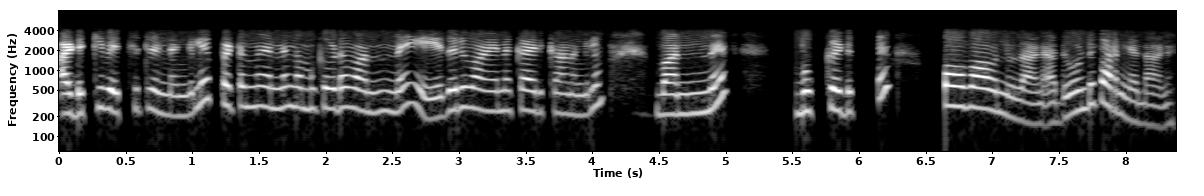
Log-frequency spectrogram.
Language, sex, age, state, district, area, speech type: Malayalam, female, 18-30, Kerala, Kannur, rural, conversation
